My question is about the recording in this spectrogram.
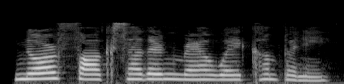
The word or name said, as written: Norfolk Southern Railway Co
